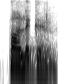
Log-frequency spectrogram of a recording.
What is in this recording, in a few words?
"polygon", Indian; Dictionary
